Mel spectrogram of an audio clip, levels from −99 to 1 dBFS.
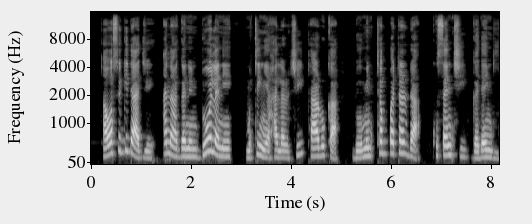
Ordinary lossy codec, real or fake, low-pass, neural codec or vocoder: none; real; 14.4 kHz; none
